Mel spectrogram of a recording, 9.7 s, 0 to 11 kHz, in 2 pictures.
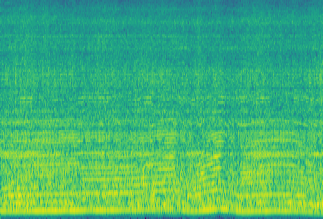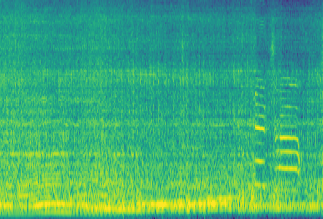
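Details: Yamaha 9.9 two-stroke outboard, salty and abused, after clearing a plugged passage and fixing the no-shift problem: even buzz rising and settling with throttle, no misfire; runs, shifts and pees, slight spitting from the carb, needs adjusting with air silencer on.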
